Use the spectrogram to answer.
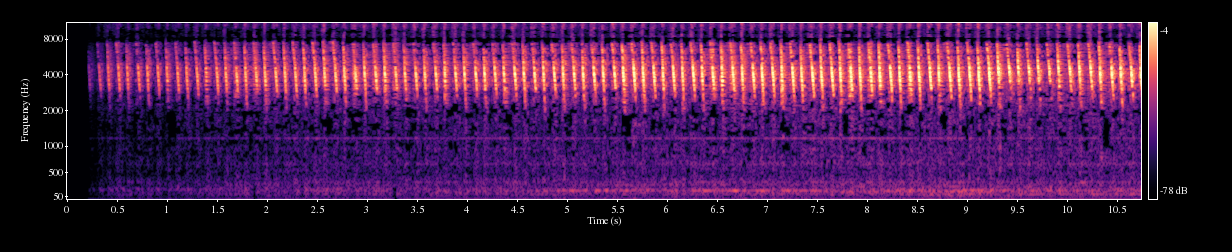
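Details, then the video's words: Hill prinia in vigorous song, meant as a master recording for training birds: a long, even run of sharp, high chipping notes, roughly two and a half per second, that builds in loudness over the first seconds and holds steady. "Ciblek gunung super gacor"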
